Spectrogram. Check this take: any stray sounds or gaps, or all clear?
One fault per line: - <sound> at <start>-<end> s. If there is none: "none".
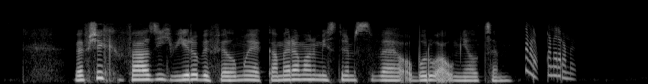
- chirp at 5.3-5.8 s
